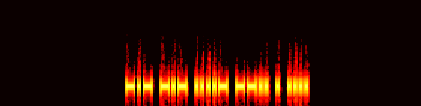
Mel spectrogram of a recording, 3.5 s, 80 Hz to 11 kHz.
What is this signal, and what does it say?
Morse code, heard as a keyed tone, about 54 wpm, 690 Hz. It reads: KK4ZEH
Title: USA Call Signs - 6 Characters - 8x Character Spacing - 50wpm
